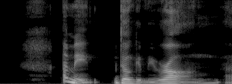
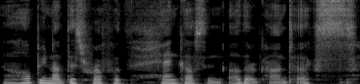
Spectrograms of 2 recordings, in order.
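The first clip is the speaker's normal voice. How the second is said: ordinary delivery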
